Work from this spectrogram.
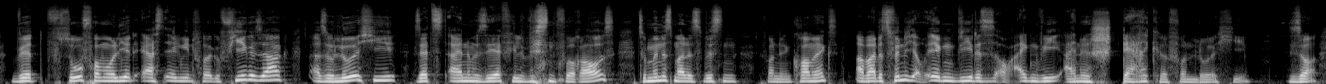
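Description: Male podcast co-host, slightly higher-pitched, dry close recording, casual wry review chat. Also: dark tone, no echo.

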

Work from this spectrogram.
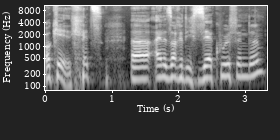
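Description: German guy in his 30s, bit high voiced, chatty podcast host, kinda teasing and into it. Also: steady tone, unhurried, mellow. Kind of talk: casual podcast chat.

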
